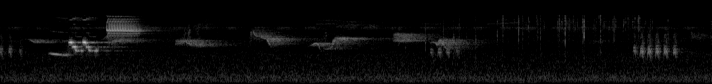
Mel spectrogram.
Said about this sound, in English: So, birds chirping outside your window may indicate normality, perhaps because as a species, we've been used to that sound every morning for millions of years.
